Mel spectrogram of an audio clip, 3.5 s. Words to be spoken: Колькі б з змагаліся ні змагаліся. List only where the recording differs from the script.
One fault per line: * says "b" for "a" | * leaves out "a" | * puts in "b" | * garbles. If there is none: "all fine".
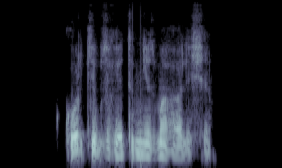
* says "гэтым" for "змагаліся"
